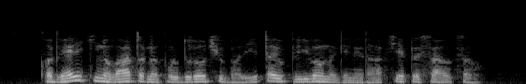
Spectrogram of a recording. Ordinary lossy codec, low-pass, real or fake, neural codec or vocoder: AAC, 16 kbps; 19.8 kHz; fake; autoencoder, 48 kHz, 32 numbers a frame, DAC-VAE, trained on Japanese speech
